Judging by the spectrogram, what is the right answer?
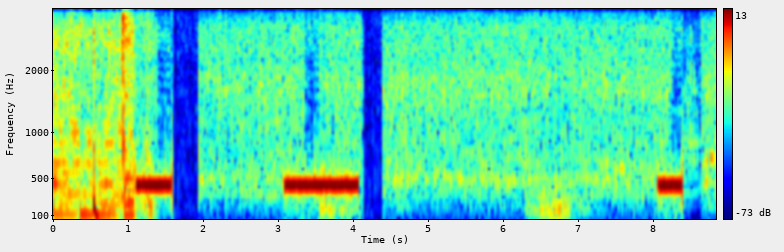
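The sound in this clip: Telephone line tones play while a call is being transferred: three steady, flat beeps at the same mid pitch, separated by gaps of faint line hiss, with a brief buzzy tone at the start and no talk.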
